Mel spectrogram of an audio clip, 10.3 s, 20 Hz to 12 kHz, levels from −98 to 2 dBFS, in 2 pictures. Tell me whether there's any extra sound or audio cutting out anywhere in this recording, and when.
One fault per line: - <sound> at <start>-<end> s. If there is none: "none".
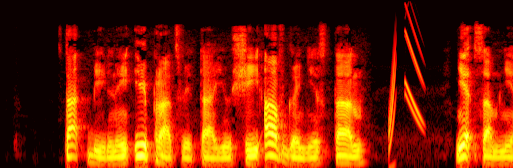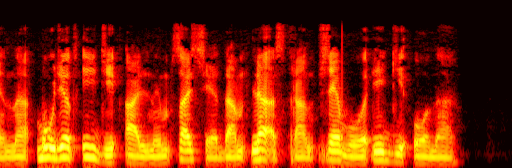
- chirp at 3.9-4.3 s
